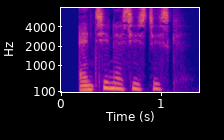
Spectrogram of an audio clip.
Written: antinazistisk

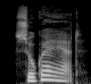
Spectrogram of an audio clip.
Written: sukkerært

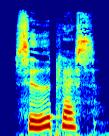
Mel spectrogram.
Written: siddeplads

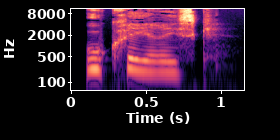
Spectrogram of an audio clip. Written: ukrigerisk

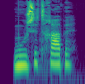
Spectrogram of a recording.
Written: musetrappe

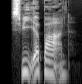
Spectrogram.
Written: svigerbarn

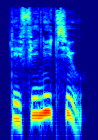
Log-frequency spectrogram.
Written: DEFINITIVE

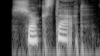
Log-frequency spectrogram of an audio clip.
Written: chokstart

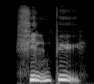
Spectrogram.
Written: filmby

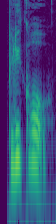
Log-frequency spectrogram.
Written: blygrå

